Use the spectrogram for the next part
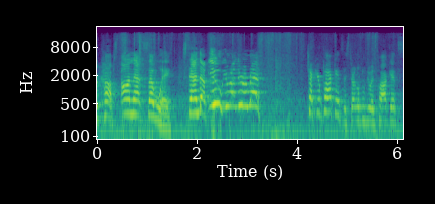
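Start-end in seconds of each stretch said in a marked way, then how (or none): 2.3-4.9 high, commanding order; cop making arrest. Acted. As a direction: bark it like a cop.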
